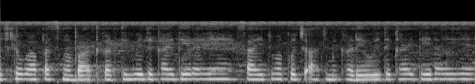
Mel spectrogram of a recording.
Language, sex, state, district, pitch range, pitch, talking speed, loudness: Hindi, female, Uttar Pradesh, Jalaun, 230-245 Hz, 235 Hz, 265 wpm, -17 LUFS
